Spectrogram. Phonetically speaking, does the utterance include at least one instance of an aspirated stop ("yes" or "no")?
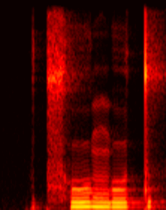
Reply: yes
